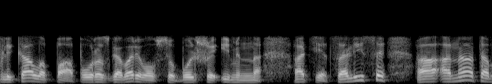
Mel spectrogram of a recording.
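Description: No faults can be heard in this telephone-band speech.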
